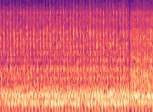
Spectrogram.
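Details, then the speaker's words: Car idling with coolant system flushed after oil in coolant, slow to start when cold: steady idle with rough rattly chatter from front accessory drive; belt tensioner suspected, moves a lot. "No sé si apreciáis el sonido apreciáis el sonido suena el tensor escucháis suena el tensor va a ser el tenso"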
